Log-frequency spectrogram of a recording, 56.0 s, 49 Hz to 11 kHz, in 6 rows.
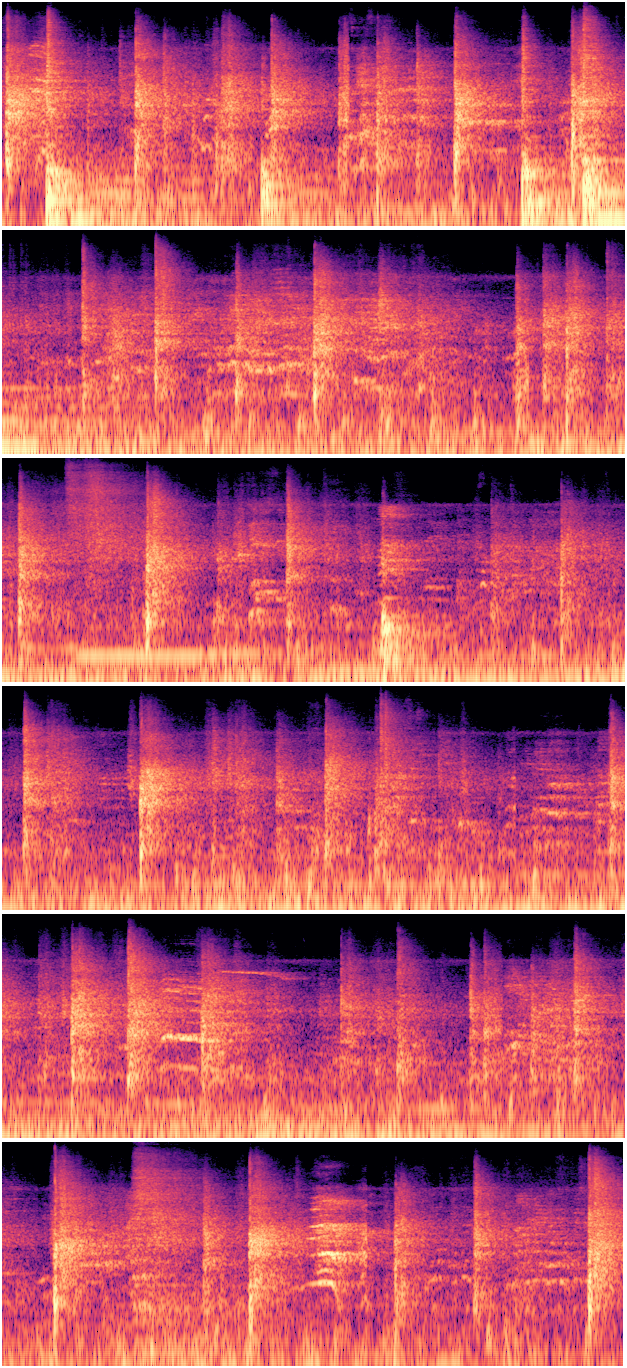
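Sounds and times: ball bouncing: 0.0 - 7.1, 7.8 - 12.2
rackets striking ball: 0.0 - 16.1, 17.0 - 19.6, 20.6 - 23.6, 27.0 - 35.6, 36.9 - 48.6, 49.5 - 51.4, 52.0 - 54.8, 55.4 - 56.0.

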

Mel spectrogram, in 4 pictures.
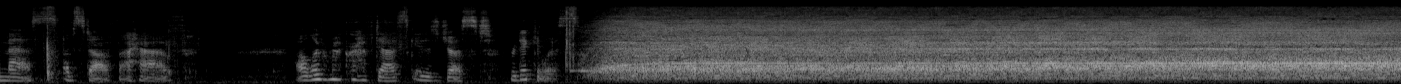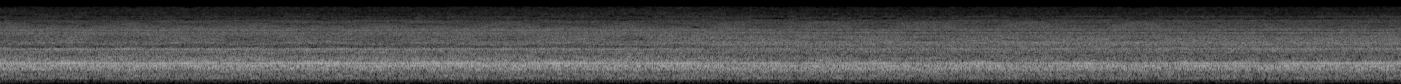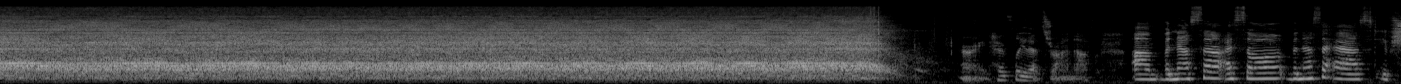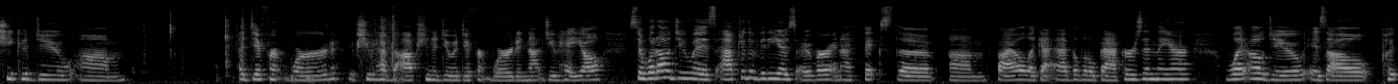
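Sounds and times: hair dryer running: 5.4 - 37.6, 44.2 - 46.3.

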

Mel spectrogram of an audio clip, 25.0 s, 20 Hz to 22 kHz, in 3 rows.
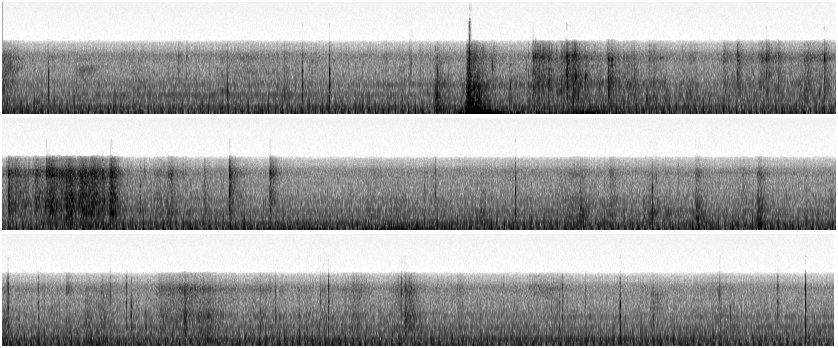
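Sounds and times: printer humming and clicking: 0.0 - 25.0
paper rustling: 5.2 - 10.7, 18.2 - 19.4.

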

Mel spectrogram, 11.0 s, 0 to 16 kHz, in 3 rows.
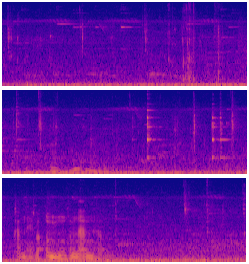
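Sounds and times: person chewing soup: 0.0 - 7.5, 9.0 - 11.0
steady low rumble: 3.3 - 11.0
metal spoon clinking on bowl: 5.6 - 6.1, 6.8 - 7.2
chopsticks and spoon clicking: 5.6 - 7.3.

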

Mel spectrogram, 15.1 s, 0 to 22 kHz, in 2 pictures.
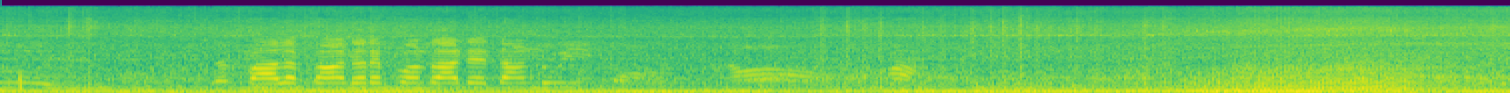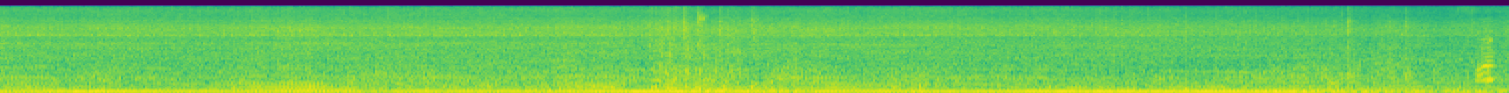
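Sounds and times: motorcycle engine running: 0.0 - 15.0
wind noise on microphone: 4.2 - 15.0.

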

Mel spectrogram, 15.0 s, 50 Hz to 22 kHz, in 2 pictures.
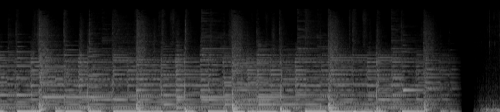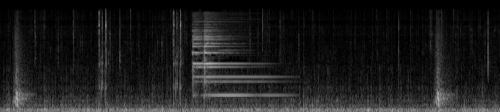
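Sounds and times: low crackling fire rumble: 7.1 - 15.0
sharp clicks: 7.9 - 9.4, 10.0 - 10.4
notification bell chime: 10.4 - 11.9.

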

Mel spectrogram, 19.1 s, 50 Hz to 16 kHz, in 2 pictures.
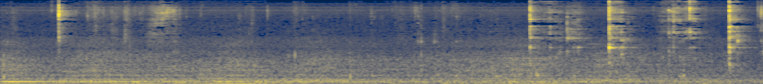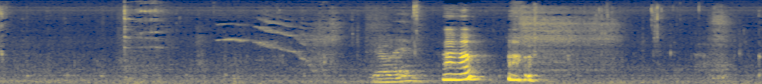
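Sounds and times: fork clinking and scraping on plate: 6.6 - 9.5, 11.0 - 11.8.

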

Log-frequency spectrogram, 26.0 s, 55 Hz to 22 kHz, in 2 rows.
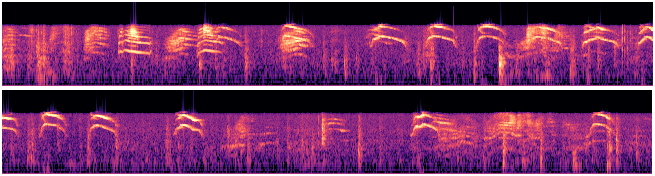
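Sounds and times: kittens mewing: 1.6 - 4.8.

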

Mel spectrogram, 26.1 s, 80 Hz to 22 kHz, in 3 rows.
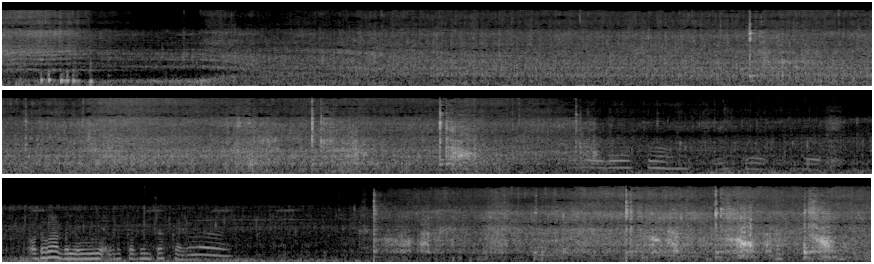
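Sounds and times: curry sizzling in a pan: 0.0 - 26.0
ladle stirring: 8.9 - 14.8, 21.0 - 26.0.

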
